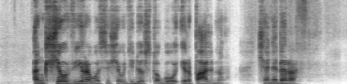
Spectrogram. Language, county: Lithuanian, Kaunas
